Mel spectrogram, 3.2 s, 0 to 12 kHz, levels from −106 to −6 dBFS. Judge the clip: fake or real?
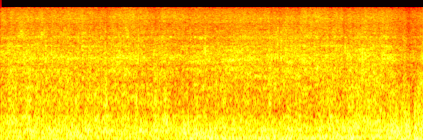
real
